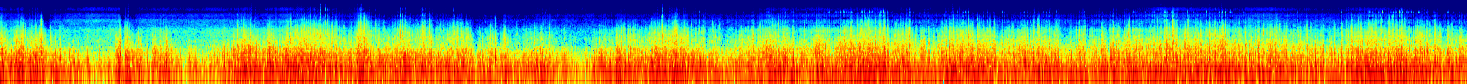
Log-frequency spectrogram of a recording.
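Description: Strong wind buffets loudly outdoors.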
